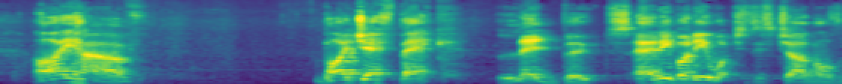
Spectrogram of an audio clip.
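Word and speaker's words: Led Boots: Now, what's interesting, Lead Boots, right? Lead Boots, right? The lead is spelled L-E-D, like Led Zeppelin, right?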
